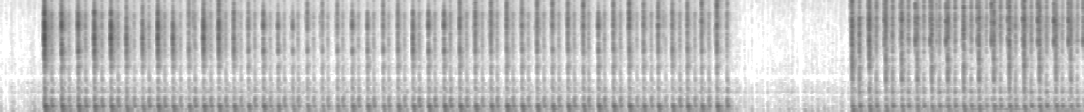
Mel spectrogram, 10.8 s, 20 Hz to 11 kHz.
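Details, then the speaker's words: Novelkeys NK87 Entry Edition keyboard, polycarbonate plate, stock unlubricated stabilizers: quick uneven clacky key strikes with a hollow, tinny rattle, worst on the space bar and right shift; stabilizer rattle. "but there are some that are noticeably worse than others such as the space bar and the right shift these two are the worst offenders"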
